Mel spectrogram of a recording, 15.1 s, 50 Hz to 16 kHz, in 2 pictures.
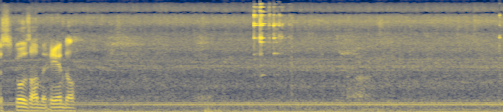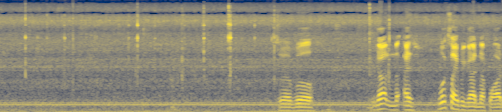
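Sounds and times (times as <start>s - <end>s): steady machine hum: 0.0s - 15.0s
metallic clinks: 3.8s - 4.4s.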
